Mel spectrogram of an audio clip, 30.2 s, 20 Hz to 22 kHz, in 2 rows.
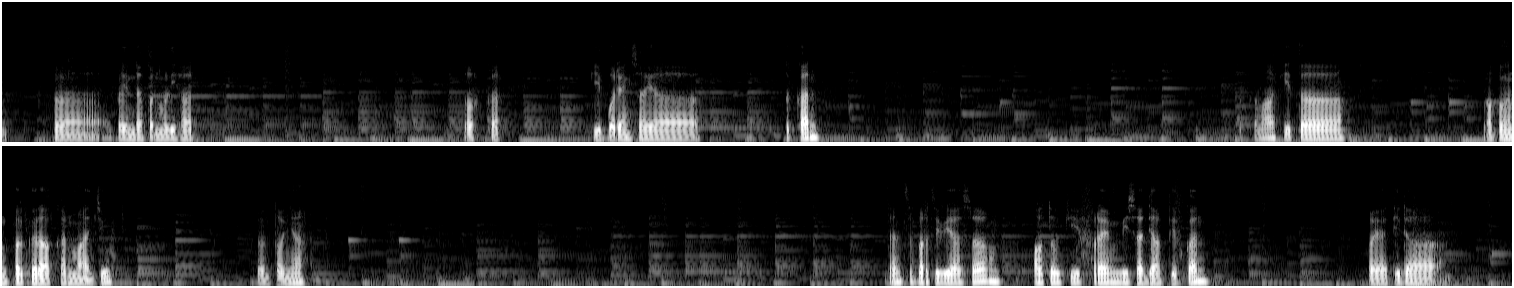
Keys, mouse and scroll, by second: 0.0-3.9 drag, 4.2-5.6 drag, 5.6-6.0 scroll up 2, 6.0 middle click, 6.6 scroll down 2, 6.7-7.1 middle drag, 7.1-7.6 scroll up 4, 7.6 scroll down 1, 7.8 scroll up 1, 7.9 middle click, 8.7 scroll up 1, 9.0-9.4 middle drag, 9.4 Tab, 9.8 middle click, 10.0 Tab, 10.2 scroll down 3, 10.4 middle click, 10.8-11.1 scroll up 2, 11.1-12.2 middle drag, 12.2 g, 14.5-15.7 scroll up 1, 15.7 g, 17.4 scroll down 3, 17.7-18.0 shift+middle drag, 18.0 g, 20.1-20.8 drag, 20.8 space, 21.4 space, 22.1 click, 23.3 Delete, 23.9-27.0 drag, 28.9 g.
